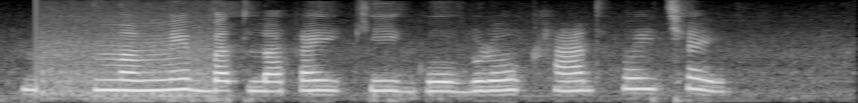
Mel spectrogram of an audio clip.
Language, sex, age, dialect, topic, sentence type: Magahi, female, 25-30, Western, agriculture, statement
